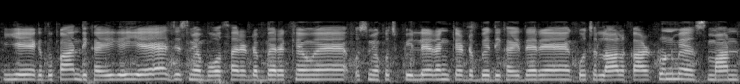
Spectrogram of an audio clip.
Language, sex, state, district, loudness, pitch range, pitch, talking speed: Hindi, female, Rajasthan, Bikaner, -14 LUFS, 215-225 Hz, 220 Hz, 235 wpm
